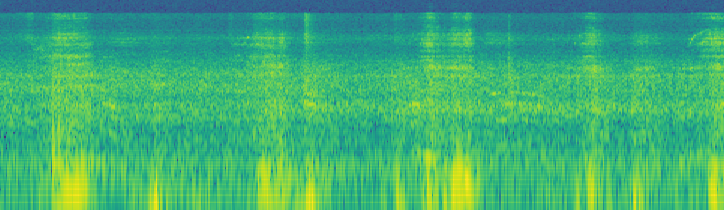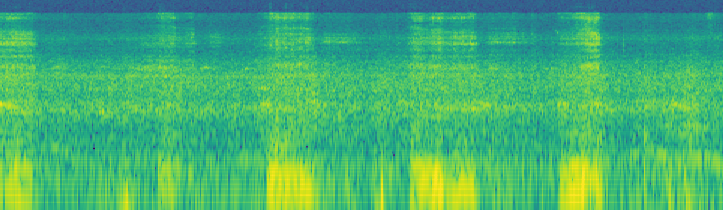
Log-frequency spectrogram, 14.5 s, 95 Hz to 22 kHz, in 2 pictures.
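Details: Sleeping dog snoring: low rumbling snores with each breath, about 20 breaths a minute.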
